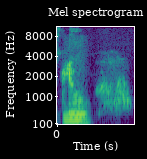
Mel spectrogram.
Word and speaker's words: BLEU: For BLEU, I think it's pronounced as blue.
